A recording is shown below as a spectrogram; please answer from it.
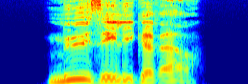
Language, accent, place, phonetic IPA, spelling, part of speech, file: German, Germany, Berlin, [ˈmyːˌzeːlɪɡəʁɐ], mühseligerer, adjective, De-mühseligerer.ogg
- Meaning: inflection of mühselig: 1. strong/mixed nominative masculine singular comparative degree 2. strong genitive/dative feminine singular comparative degree 3. strong genitive plural comparative degree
